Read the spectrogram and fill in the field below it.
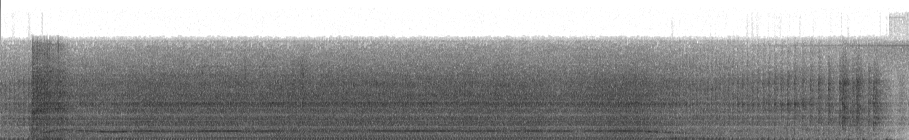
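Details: Self-propelled spare mower with rpm increased slightly and self-drive belt tightened last fall. Steady, even note that settles at a slightly higher speed and holds without misses or surging, then winds down smoothly. Normal running.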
